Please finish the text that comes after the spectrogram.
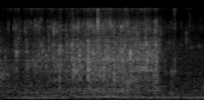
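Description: Two glasses of water poured for a vinegar hair-rinse mix, a soft splashing stream that swells for about a second, then tapers off.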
